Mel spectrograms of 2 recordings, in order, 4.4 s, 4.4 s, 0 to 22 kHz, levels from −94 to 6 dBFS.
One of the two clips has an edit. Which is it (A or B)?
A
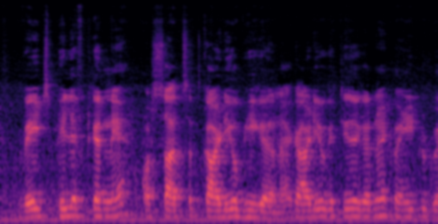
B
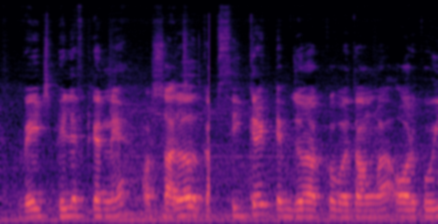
B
